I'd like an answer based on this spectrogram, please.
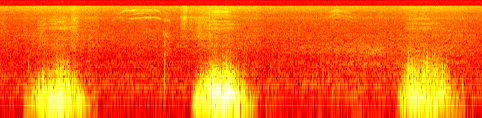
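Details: Short-haired Turkish Angora kitten purring: three low, rumbling bursts, each about a second and a half long, coming roughly every three and a half seconds with quiet pauses between.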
